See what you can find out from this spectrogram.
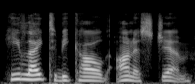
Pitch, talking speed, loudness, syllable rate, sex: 185 Hz, 215 wpm, -18 LUFS, 5.6 syllables/s, female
